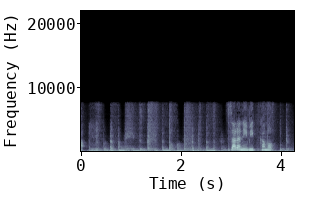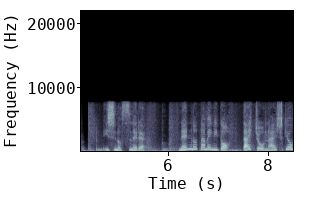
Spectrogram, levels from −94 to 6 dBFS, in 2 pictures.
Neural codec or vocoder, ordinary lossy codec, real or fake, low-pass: codec, 16 kHz, 0.5 kbps, X-Codec, WavLM features, trained on Multilingual LibriSpeech; none; fake; none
